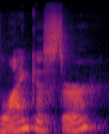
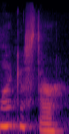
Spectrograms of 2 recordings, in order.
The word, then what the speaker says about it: Lancaster: And they are out of Lancaster, Pennsylvania. And yes, it's pronounced Lancaster, not Lancaster. That's how we know you're not local. If you say Lancaster, we know. Lancaster is in California. Lancaster is in Pennsylvania.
